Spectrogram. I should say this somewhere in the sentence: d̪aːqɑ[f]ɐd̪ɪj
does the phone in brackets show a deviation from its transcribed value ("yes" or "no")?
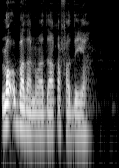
no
